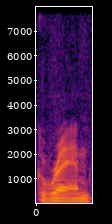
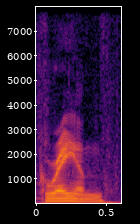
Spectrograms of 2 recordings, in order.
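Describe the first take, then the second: First: It is said the American way, like gram. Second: It is said the Australian way, like the name. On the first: "in at least in American English, it's pronounced graham" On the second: "to me as a, an Australian, that's always Graham"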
